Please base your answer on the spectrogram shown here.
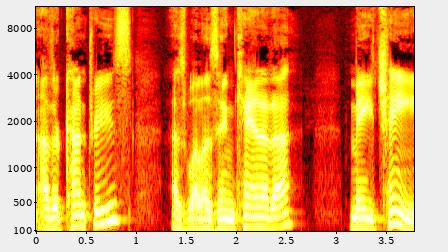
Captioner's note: speaking French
